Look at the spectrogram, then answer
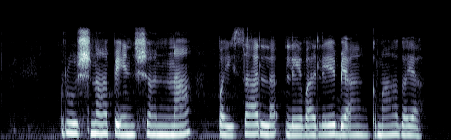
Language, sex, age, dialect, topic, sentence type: Marathi, female, 18-24, Northern Konkan, banking, statement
